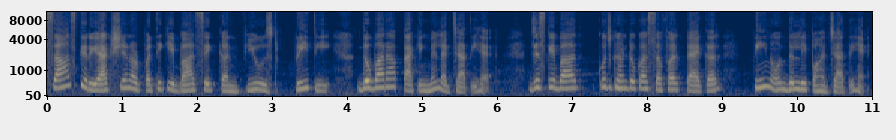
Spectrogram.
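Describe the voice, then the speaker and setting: A woman narrator reading a scripted moral tale as storytelling. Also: mid-range voice.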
